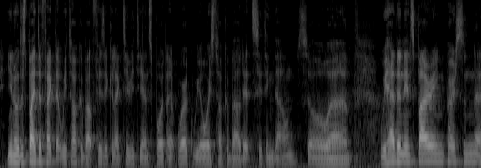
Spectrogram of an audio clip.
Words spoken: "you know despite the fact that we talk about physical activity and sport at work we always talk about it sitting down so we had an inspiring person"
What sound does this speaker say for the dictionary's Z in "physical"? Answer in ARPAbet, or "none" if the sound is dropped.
Z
